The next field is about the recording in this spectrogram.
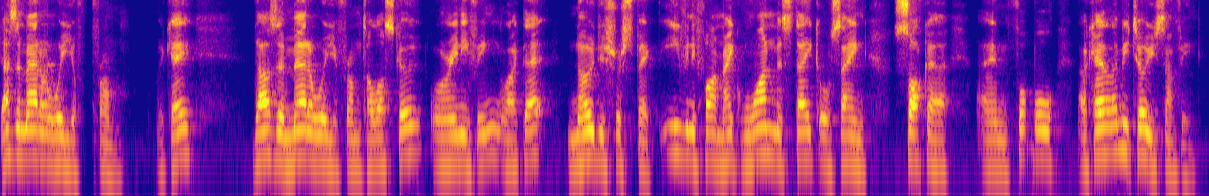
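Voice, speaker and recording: In an Australian accent, a man with a fairly high pitch and a dark, mellow tone speaks at a moderate pace and with fairly even intonation in a very clean recording with a silent background. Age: 20s. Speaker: live streamer. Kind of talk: live stream chat. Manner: halting.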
